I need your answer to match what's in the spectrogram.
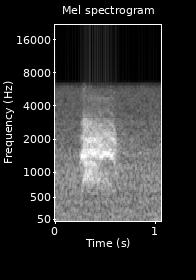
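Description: A Eurasian jay gives a single harsh, crow-like caw lasting about a third of a second, against a quiet background.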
